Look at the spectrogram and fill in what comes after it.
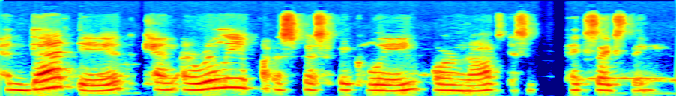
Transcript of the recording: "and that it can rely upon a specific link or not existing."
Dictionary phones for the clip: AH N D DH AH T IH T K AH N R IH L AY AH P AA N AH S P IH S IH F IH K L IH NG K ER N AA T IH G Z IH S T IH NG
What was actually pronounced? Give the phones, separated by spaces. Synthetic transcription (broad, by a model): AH N DH AH T IH T K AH N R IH L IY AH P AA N AH S P IH S IH F IH K L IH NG ER N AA T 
